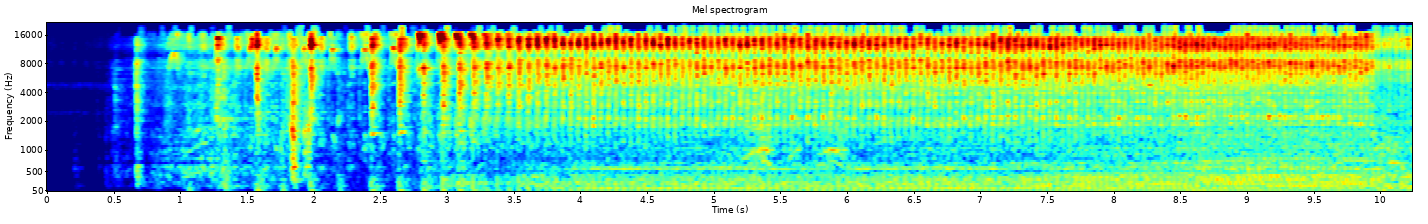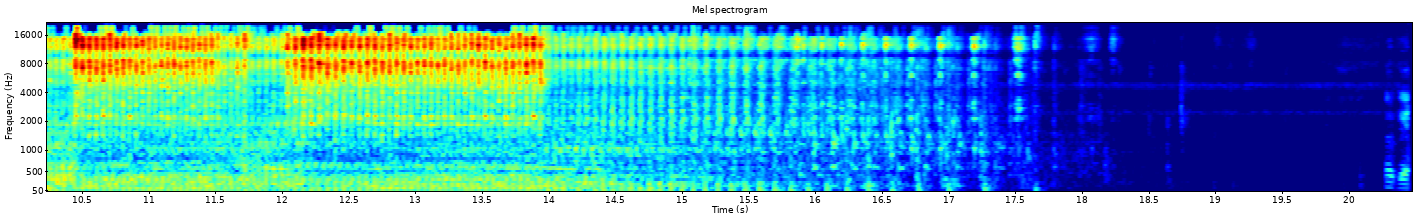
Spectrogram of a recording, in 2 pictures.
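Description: An old abandoned junkyard machine's engine sputters to life and runs loud and raw for about fifteen seconds, a harsh, rattling exhaust drone, before cutting off into silence.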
